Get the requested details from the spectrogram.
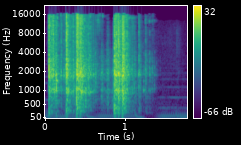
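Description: Coins clatter and jingle in two quick bursts, a bright metallic rattle of several pieces landing and settling, then silence. No one speaks.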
